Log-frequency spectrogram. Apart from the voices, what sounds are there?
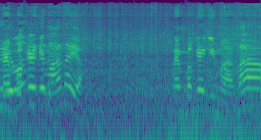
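heavy rain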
